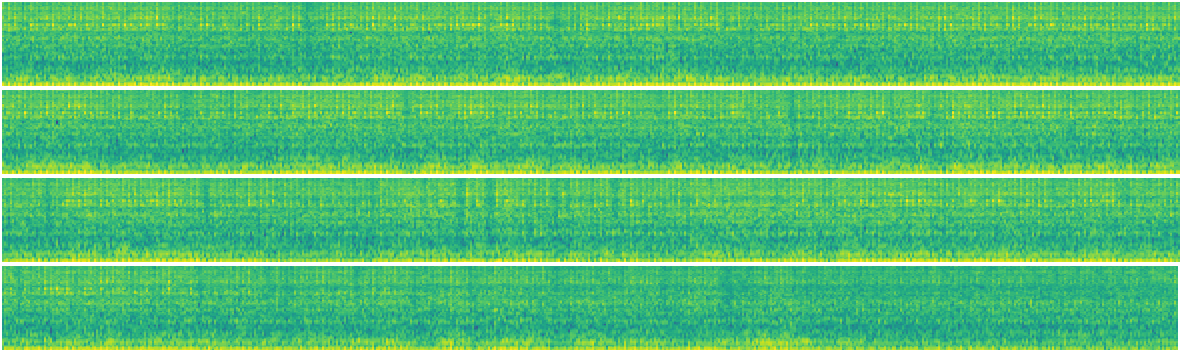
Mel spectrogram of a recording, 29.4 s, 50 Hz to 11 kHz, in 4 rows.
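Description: VW 1.6-litre BSF petrol engine idling steadily through a decat exhaust with the catalytic converter removed, heard at the tailpipe. The low, even idle drops slightly in loudness near the end.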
